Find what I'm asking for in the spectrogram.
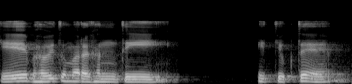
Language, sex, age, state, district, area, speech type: Sanskrit, male, 18-30, Karnataka, Chikkamagaluru, rural, spontaneous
